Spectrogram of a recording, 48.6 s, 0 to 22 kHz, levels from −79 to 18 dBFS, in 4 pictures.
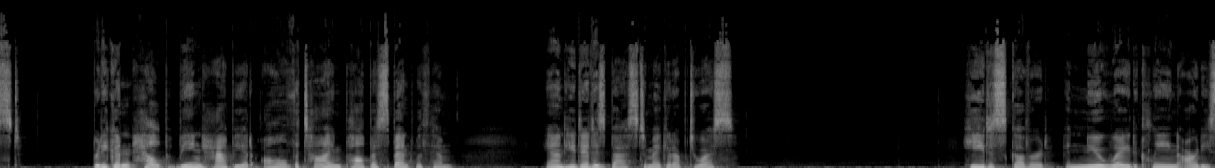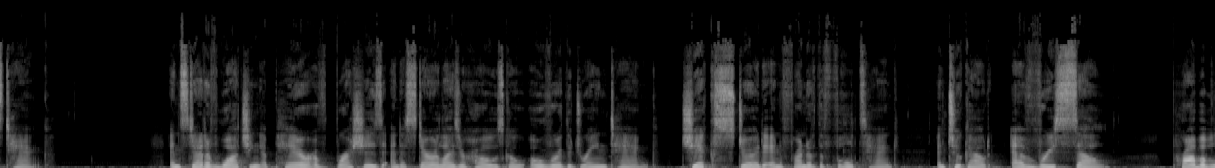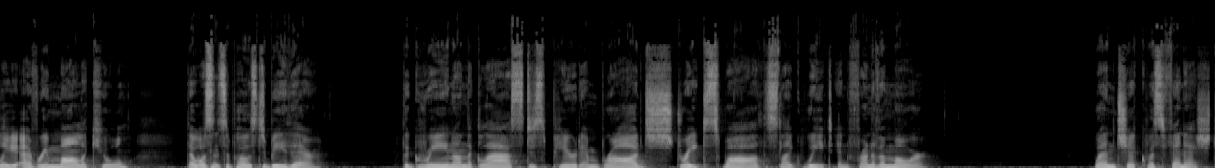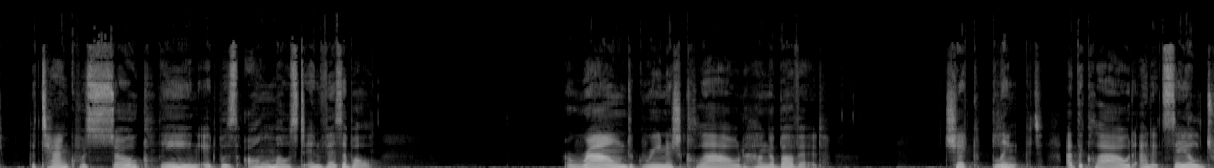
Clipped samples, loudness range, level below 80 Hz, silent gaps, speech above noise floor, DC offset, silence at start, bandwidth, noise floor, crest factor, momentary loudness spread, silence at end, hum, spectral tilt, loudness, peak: under 0.1%; 5 LU; -46 dBFS; none; 34 dB; under 0.1%; 0 s; 19.5 kHz; -54 dBFS; 20 dB; 11 LU; 0 s; none; -4.5 dB/octave; -21 LUFS; -2 dBFS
